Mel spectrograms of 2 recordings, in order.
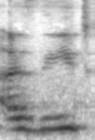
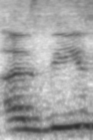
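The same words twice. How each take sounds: First: The middle consonant is a 'j' sound. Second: The middle consonant is a 'z' sound. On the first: It means an impotent man. "अगर आपने नुक्ता हटाया अजीज कर दिया" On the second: It means a dear, beloved friend. "वो होता है आपका प्यारा डियर दोस्त"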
